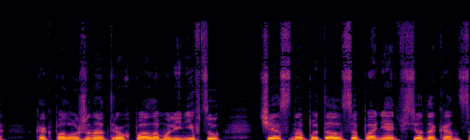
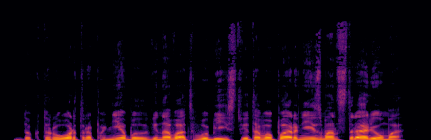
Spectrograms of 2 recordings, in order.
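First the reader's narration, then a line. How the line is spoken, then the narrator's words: Plain. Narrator (Russian): сказал я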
